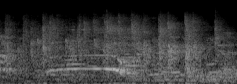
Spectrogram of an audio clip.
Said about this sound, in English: a big round of applause from our audience here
